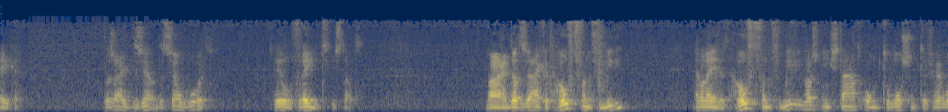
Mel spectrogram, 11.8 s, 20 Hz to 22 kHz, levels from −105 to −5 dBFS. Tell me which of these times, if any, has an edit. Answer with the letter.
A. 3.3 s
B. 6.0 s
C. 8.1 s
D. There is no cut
D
